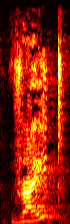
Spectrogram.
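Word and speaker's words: write: लिजन के अंदर भी टी होते हुए भी टी की साउंड साइलेंट है। राइट, whole, wrong.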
